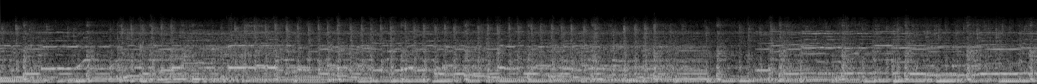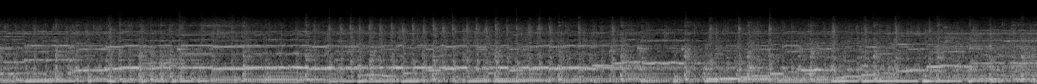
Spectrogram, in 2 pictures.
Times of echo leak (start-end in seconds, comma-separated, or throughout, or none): none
